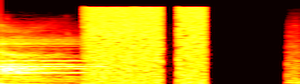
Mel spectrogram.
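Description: The tail of an electronic intro jingle dies away, then two sharply cut bursts of TV-style static hiss, a longer one about half a second in and a brief one just after, followed by dead silence.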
